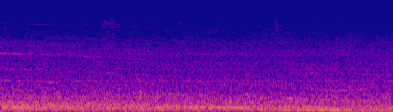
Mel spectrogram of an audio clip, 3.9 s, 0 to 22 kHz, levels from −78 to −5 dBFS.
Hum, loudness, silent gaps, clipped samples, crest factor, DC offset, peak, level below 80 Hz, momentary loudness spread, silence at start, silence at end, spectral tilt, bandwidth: none; -37 LUFS; none; under 0.1%; 12 dB; under 0.1%; -24 dBFS; -48 dBFS; 2 LU; 0 s; 0 s; -7 dB/octave; 11.5 kHz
